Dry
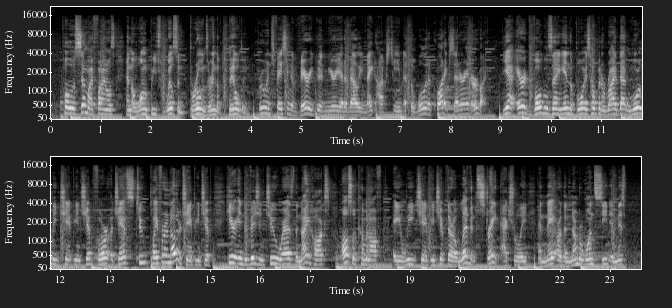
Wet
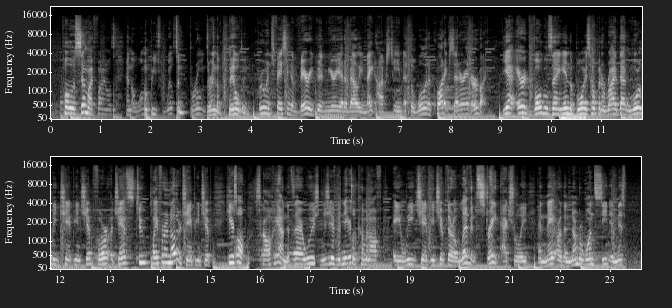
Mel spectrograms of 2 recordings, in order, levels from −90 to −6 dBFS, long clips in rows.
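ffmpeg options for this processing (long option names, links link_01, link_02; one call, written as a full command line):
ffmpeg -i in.wav -filter_complex "[0:a]asplit=3[link_01][link_02][link_03];[link_01]afade=type=out:start_time=0.8:duration=0.02[link_04];[link_02]aeval=exprs='val(0)*pow(10,-22*if(lt(mod(1.6*n/s,1),2*abs(1.6)/1000),1-mod(1.6*n/s,1)/(2*abs(1.6)/1000),(mod(1.6*n/s,1)-2*abs(1.6)/1000)/(1-2*abs(1.6)/1000))/20)':channel_layout=same,afade=type=in:start_time=0.8:duration=0.02,afade=type=out:start_time=3.24:duration=0.02[link_05];[link_03]afade=type=in:start_time=3.24:duration=0.02[link_06];[link_04][link_05][link_06]amix=inputs=3:normalize=0,asettb=1/sr,asplit=3[link_07][link_08][link_09];[link_07]atrim=end=6.794[link_10];[link_08]atrim=start=6.79:end=7.33,asetpts=PTS-STARTPTS,afade=type=in:duration=0.004:curve=qsin,afade=type=out:start_time=0.536:duration=0.004:curve=qsin,bandreject=frequency=1300:width=7.1[link_11];[link_09]atrim=start=7.326[link_12];[link_10][link_11]acrossfade=duration=0.004:curve1=hsin:curve2=qsin[link_13];[link_13][link_12]acrossfade=duration=0.004:curve1=qsin:curve2=hsin,asplit=3[link_14][link_15][link_16];[link_14]afade=type=out:start_time=10.2:duration=0.02[link_17];[link_15]aemphasis=mode=reproduction:type=bsi,afade=type=in:start_time=10.2:duration=0.02,afade=type=out:start_time=10.69:duration=0.02[link_18];[link_16]afade=type=in:start_time=10.69:duration=0.02[link_19];[link_17][link_18][link_19]amix=inputs=3:normalize=0,asettb=1/sr,asplit=3[link_20][link_21][link_22];[link_20]atrim=end=19.034[link_23];[link_21]atrim=start=19.03:end=21.17,asetpts=PTS-STARTPTS,afade=type=in:duration=0.004:curve=qsin,afade=type=out:start_time=2.136:duration=0.004:curve=qsin,highshelf=frequency=4900:gain=6[link_24];[link_22]atrim=start=21.166[link_25];[link_23][link_24]acrossfade=duration=0.004:curve1=hsin:curve2=qsin[link_26];[link_26][link_25]acrossfade=duration=0.004:curve1=qsin:curve2=hsin,asplit=3[link_27][link_28][link_29];[link_27]atrim=end=15.482[link_30];[link_28]atrim=start=15.478:end=17.822,asetpts=PTS-STARTPTS,areverse[link_31];[link_29]atrim=start=17.818[link_32];[link_30][link_31]acrossfade=duration=0.004:curve1=hsin:curve2=hsin[link_33];[link_33][link_32]acrossfade=duration=0.004:curve1=hsin:curve2=hsin,equalizer=frequency=240:width_type=o:width=0.59:gain=9.5" out.wav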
